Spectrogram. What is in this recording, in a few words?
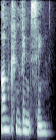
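"unconvincing", British English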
